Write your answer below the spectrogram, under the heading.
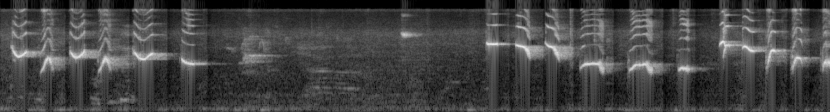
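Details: Greater green leafbird song used to prompt singing: quick bursts of bright, looping whistled notes, a pause with faint background sounds, then another lively string of sharp downslurred and upslurred notes.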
